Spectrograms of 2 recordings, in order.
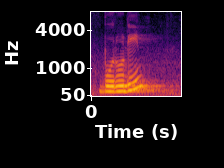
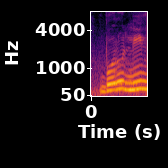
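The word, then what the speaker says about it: Borodin: नाम है इसका बोरोडीन, बोरोलीन नहीं, बोरोडीन, बोरोडीन हुंसडिगर रिएक्शन।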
